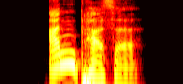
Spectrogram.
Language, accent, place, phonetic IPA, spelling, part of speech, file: German, Germany, Berlin, [ˈanˌpasə], anpasse, verb, De-anpasse.ogg
- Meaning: inflection of anpassen: 1. first-person singular dependent present 2. first/third-person singular dependent subjunctive I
